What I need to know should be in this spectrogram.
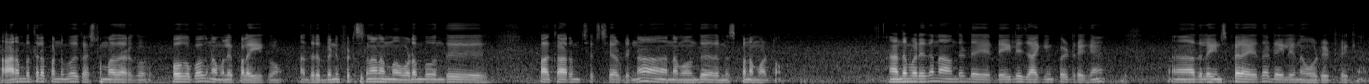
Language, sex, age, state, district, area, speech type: Tamil, male, 18-30, Tamil Nadu, Namakkal, rural, spontaneous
